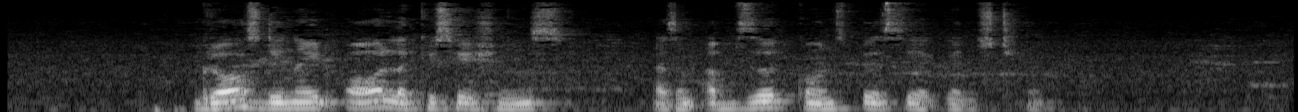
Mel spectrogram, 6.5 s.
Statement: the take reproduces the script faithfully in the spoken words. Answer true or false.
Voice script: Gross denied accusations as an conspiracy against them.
false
